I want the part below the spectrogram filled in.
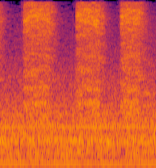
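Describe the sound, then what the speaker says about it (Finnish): Three short bursts of cooking spray hiss steadily onto a pan in a home kitchen, close and fairly loud, with brief pauses between sprays. "pitäis löytää vähän tämmöstä sprayta, kun pannaan tähän, ettei se ota niin hirveästi kiinni"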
